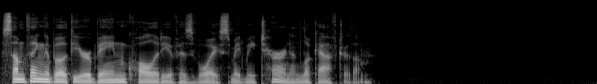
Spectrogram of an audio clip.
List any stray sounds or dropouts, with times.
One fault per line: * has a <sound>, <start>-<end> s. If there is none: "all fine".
all fine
